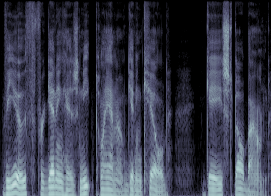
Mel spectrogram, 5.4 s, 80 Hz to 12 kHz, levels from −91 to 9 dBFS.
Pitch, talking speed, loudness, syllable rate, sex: 100 Hz, 135 wpm, -17 LUFS, 3.4 syllables/s, male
